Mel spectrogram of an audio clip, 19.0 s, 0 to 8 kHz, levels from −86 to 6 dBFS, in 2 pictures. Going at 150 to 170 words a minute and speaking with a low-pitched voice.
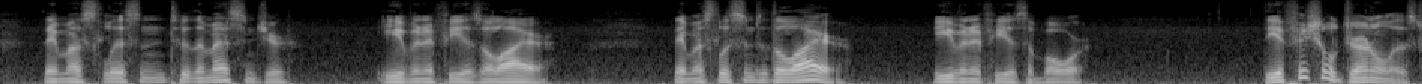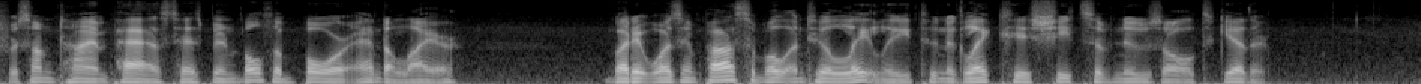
Yes: average, 165 wpm; low, 105 Hz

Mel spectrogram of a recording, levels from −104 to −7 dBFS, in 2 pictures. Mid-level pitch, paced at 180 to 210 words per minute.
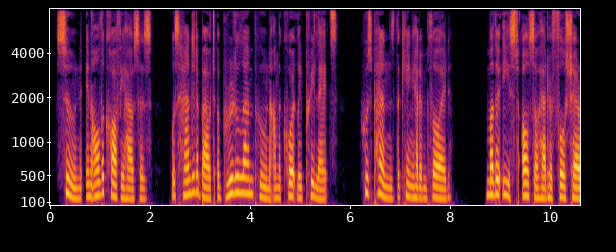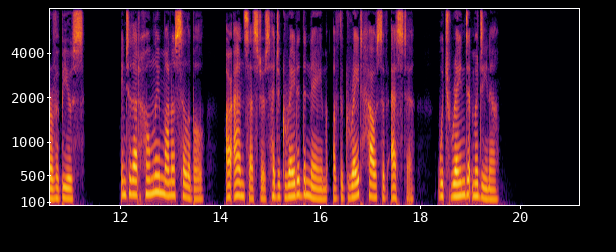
No: medium, 175 Hz; average, 140 wpm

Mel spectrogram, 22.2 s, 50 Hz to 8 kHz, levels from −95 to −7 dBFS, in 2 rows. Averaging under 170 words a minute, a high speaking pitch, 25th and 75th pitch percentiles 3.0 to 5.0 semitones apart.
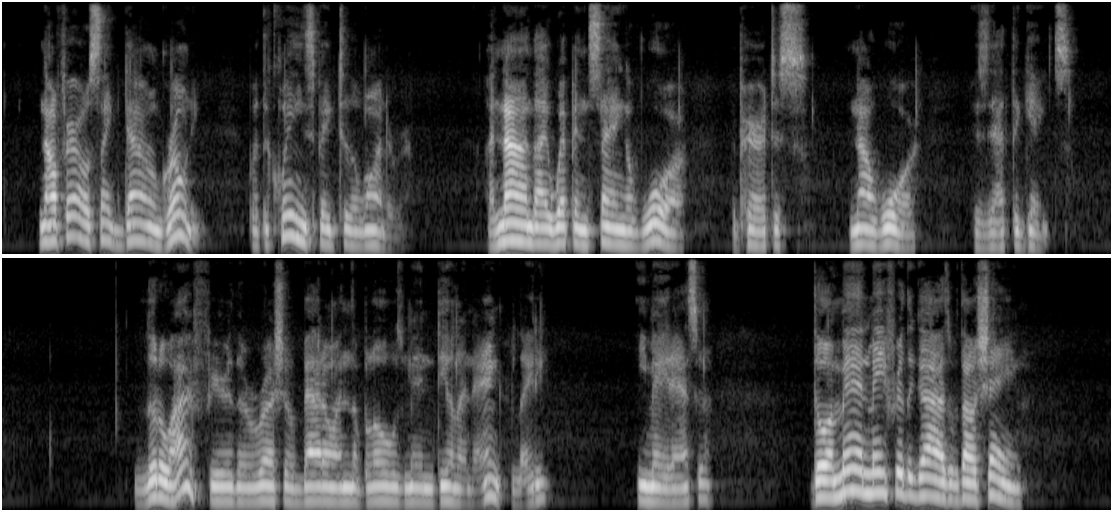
No: average, 140 wpm; low, 125 Hz; average, 4.3 semitones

